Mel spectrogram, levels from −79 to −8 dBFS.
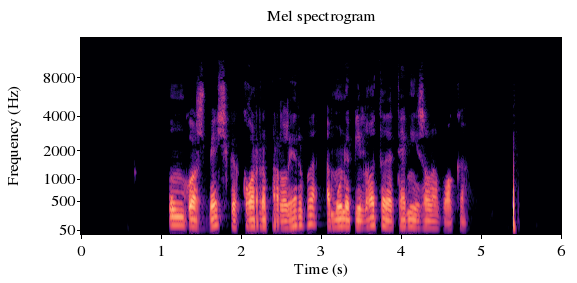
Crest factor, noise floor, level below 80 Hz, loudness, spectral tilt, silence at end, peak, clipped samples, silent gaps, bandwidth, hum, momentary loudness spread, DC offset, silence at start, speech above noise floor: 22 dB; -79 dBFS; -50 dBFS; -26 LUFS; -6.5 dB/octave; 0.55 s; -4 dBFS; under 0.1%; none; 10.5 kHz; none; 7 LU; under 0.1%; 1.1 s; 54 dB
